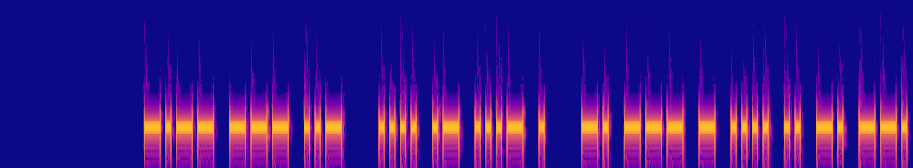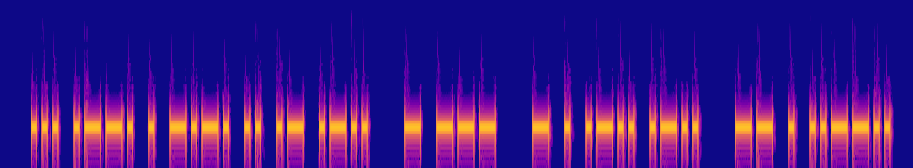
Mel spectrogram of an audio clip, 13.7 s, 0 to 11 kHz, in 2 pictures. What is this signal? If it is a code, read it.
Morse code, heard as a keyed tone, about 30 wpm, 700 Hz. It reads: YOU HAVE NOTHING SPECIAL TO TELL ME?
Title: Sentences from Top 1000 Words - Review Part 3 - 30wpm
